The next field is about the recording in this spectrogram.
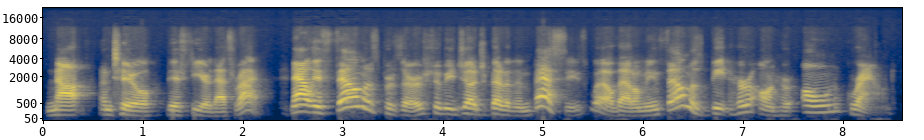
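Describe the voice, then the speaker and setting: A woman's voice: low-pitched, huge pitch swings, a little slow, heavily acted. A woman acting a flustered, wheedling small-town male undertaker in a 1950s-style Western radio play, stammering in rustic speech. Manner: stammering, pleading, rustic grammar.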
